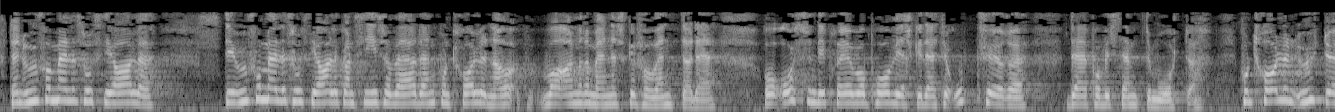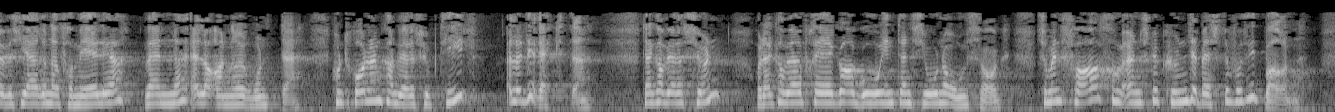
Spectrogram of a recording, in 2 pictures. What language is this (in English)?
Norwegian Bokmål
